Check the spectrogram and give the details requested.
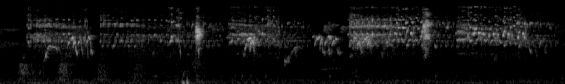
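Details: Budgie chick, recessive pied, hatched early June 2020, at feeding time with its mother: uneven buzzy rasps mixed with short chirpy notes and a quick click, rising and falling in loudness.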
